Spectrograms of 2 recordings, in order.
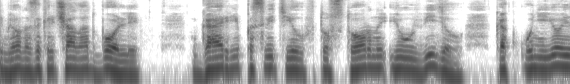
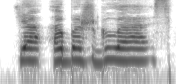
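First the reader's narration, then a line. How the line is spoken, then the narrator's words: Moaning. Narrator (Russian): простонала Гермиона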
